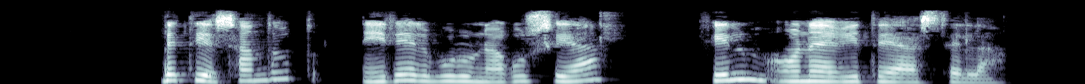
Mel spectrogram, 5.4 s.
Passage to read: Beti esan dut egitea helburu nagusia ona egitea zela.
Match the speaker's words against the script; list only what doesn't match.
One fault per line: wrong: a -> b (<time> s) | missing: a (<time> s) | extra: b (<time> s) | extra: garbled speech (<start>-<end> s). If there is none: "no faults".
wrong: egitea -> nire (1.9 s)
extra: film (3.6 s)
